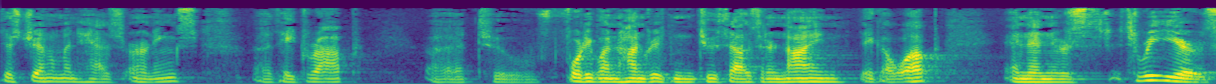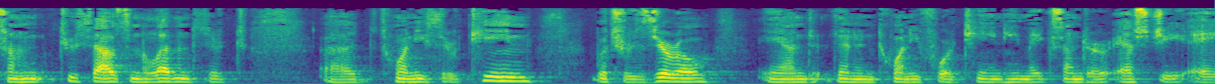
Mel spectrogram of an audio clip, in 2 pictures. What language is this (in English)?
English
